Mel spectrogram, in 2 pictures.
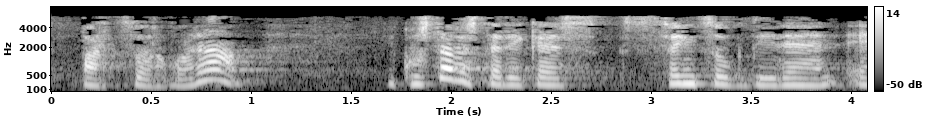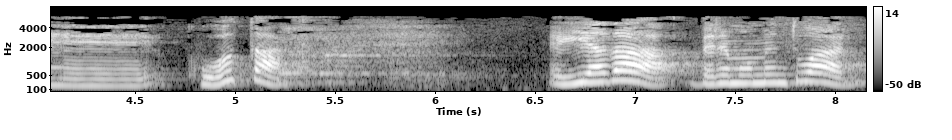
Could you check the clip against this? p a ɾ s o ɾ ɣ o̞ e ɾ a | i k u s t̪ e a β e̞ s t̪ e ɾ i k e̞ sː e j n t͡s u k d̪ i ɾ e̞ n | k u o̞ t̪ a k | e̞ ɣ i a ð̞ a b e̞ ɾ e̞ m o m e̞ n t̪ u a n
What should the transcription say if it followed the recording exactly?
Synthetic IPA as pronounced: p a ɾ t͡s o ɾ ɣ o̞ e ɾ a | i k u s t̪ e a β e̞ s t̪ e ɾ i k e̞ sː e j n t͡s u k d̪ i ɾ e̞ n | k u o̞ t̪ a k | e̞ ɣ i a ð̞ a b e̞ ɾ e̞ m o m e̞ n t̪ u a n

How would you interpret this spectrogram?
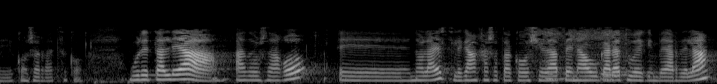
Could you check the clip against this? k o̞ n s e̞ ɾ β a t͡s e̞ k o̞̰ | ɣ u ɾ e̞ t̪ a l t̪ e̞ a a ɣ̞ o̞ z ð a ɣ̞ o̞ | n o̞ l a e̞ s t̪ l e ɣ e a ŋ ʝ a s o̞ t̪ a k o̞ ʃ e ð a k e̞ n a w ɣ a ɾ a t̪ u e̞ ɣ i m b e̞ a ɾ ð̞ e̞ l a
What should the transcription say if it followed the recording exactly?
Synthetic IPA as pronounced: k o̞ n s e̞ ɾ β a t͡s e̞ k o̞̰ | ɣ u ɾ e̞ t̪ a l d̪ e̞ a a ð̞ o̞ z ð a ɣ̞ o̞ | n o̞ l a e̞ s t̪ l e ɣ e a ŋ ʝ a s o̞ t̪ a k o̞ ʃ e ð a p e̞ n a w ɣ a ɾ a t̪ u e̞ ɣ i m b e̞ a ɾ ð̞ e̞ l a

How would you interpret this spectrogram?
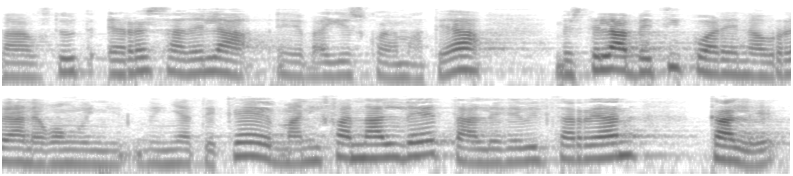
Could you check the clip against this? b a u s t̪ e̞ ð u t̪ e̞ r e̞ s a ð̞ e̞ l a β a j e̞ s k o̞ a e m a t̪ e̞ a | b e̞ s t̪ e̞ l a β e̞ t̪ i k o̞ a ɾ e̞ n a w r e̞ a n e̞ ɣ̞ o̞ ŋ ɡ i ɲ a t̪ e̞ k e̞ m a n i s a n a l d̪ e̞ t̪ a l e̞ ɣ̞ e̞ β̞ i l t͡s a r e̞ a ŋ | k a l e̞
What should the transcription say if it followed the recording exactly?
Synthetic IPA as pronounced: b a u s t̪ e̞ ð u t̪ e̞ r e̞ s a ð̞ e̞ l a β a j e̞ s k o̞ a e m a t̪ e̞ a | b e̞ s t̪ e̞ l a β e̞ t̪ i k o̞ a ɾ e̞ n a w r e̞ a n e̞ ɣ̞ o̞ ŋ ɡ i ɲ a t̪ e̞ k e̞ m a n i f a n a l d̪ e̞ t̪ a l e̞ ɣ̞ e̞ β̞ i l t͡s a r e̞ a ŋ | k a l e̞

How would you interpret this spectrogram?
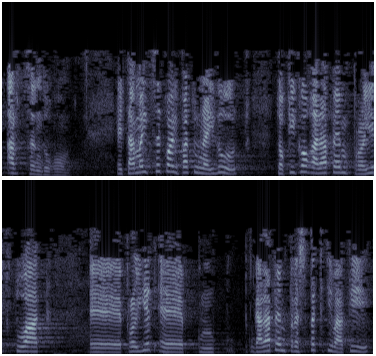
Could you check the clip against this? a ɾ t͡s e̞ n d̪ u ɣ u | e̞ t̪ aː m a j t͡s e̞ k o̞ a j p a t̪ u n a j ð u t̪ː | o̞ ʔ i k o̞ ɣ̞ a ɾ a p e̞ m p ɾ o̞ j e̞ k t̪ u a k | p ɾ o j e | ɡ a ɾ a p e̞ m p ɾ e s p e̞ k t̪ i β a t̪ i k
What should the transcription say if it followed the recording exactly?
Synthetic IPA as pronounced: a ɾ t͡s e̞ n d̪ u ɣ u | e̞ t̪ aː m a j t͡s e̞ k o̞ a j p a t̪ u n a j ð u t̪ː | o̞ k i k o̞ ɣ̞ a ɾ a p e̞ m p ɾ o̞ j e̞ k t̪ u a k | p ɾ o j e | ɡ a ɾ a p e̞ m p ɾ e s p e̞ k t̪ i β a t̪ i k

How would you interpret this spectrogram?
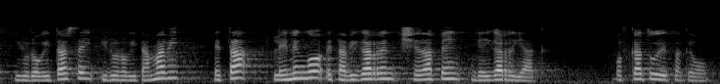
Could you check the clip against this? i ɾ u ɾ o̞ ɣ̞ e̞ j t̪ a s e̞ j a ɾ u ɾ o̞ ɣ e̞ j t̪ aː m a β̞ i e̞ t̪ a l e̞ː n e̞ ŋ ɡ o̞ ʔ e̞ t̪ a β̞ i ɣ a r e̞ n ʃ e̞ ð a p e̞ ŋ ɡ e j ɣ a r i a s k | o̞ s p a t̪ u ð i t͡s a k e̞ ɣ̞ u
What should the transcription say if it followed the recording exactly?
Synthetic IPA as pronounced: i ɾ u ɾ o̞ ɣ̞ e̞ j t̪ a s e̞ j i ɾ u ɾ o̞ ɣ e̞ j t̪ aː m a β̞ i e̞ t̪ a l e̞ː n e̞ ŋ ɡ o̞ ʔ e̞ t̪ a β̞ i ɣ a r e̞ n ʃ e̞ ð a p e̞ ŋ ɡ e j ɣ a r i a k | o̞ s k a t̪ u ð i t͡s a k e̞ ɣ̞ u

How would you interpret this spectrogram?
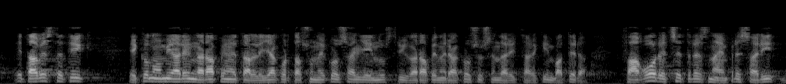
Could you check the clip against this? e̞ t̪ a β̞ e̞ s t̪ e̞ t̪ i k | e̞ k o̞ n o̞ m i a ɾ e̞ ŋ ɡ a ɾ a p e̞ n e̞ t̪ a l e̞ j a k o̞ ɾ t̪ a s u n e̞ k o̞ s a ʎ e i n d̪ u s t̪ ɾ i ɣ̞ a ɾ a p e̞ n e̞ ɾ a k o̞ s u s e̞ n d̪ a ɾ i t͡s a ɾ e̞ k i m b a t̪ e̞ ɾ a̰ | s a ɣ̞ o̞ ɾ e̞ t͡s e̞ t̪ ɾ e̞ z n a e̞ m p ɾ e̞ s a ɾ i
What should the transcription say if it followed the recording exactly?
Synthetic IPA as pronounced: e̞ t̪ a β̞ e̞ s t̪ e̞ t̪ i k | e̞ k o̞ n o̞ m i a ɾ e̞ ŋ ɡ a ɾ a p e̞ n e̞ t̪ a l e̞ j a k o̞ ɾ t̪ a s u n e̞ k o̞ s a ʎ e i n d̪ u s t̪ ɾ i ɣ̞ a ɾ a p e̞ n e̞ ɾ a k o̞ s u s e̞ n d̪ a ɾ i t͡s a ɾ e̞ k i m b a t̪ e̞ ɾ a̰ | f a ɣ̞ o̞ ɾ e̞ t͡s e̞ t̪ ɾ e̞ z n a e̞ m p ɾ e̞ s a ɾ i

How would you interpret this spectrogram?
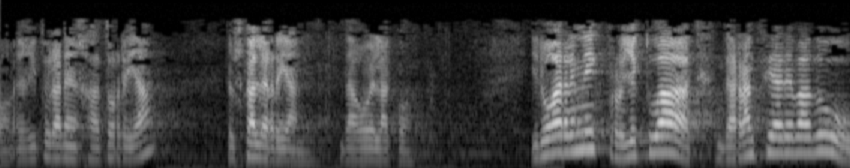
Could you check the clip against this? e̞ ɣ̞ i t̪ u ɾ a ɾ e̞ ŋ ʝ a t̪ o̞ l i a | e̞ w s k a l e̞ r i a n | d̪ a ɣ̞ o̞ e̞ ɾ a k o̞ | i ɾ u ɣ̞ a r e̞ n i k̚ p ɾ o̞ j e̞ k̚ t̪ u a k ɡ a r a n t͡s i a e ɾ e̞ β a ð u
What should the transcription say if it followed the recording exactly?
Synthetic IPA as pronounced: e̞ ɣ̞ i t̪ u ɾ a ɾ e̞ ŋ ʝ a t̪ o̞ r i a | e̞ w s k a l e̞ r i a n | d̪ a ɣ̞ o̞ e̞ l a k o̞ | i ɾ u ɣ̞ a r e̞ n i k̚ p ɾ o̞ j e̞ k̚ t̪ u a k ɡ a r a n t͡s i a e ɾ e̞ β a ð u

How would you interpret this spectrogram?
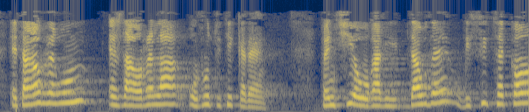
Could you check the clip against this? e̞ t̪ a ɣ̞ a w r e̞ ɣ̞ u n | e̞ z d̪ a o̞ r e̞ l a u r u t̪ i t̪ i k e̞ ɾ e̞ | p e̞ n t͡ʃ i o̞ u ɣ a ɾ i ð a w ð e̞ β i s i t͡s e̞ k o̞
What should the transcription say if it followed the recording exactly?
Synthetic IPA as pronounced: e̞ t̪ a ɣ̞ a w r e̞ ɣ̞ u n | e̞ z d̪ a o̞ r e̞ l a u r u t̪ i t̪ i k e̞ ɾ e̞ | p e̞ n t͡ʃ i o̞ u ɣ a ɾ i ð a w ð e̞ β i s i t͡s e̞ k o̞

